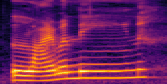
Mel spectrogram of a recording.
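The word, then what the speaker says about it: limonene: Lmonine. Is that what that Am I Did I say that right? Okay. Cuz I was like, "Wait a minute." You said it right, girl. You got it.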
